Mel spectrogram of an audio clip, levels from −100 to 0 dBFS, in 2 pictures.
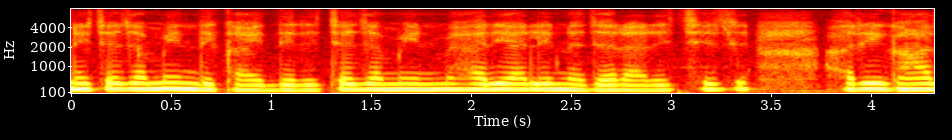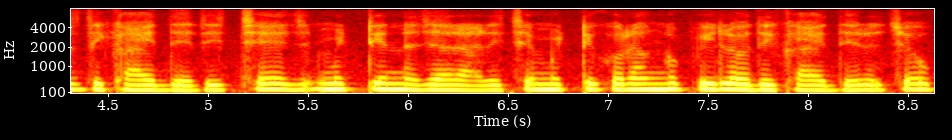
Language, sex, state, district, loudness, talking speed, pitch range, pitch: Rajasthani, female, Rajasthan, Churu, -12 LUFS, 220 wpm, 175-195 Hz, 190 Hz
